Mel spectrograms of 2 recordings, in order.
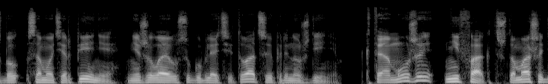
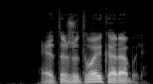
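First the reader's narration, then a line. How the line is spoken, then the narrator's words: Skeptical snort. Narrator (Russian): хмыкнул Вадим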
